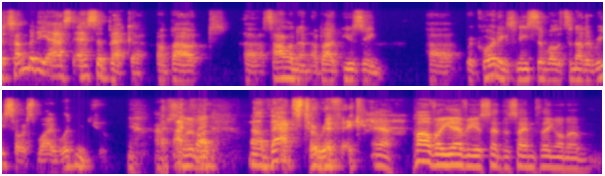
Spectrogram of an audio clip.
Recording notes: This interview was recorded on 14th June 2021 via Zoom.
